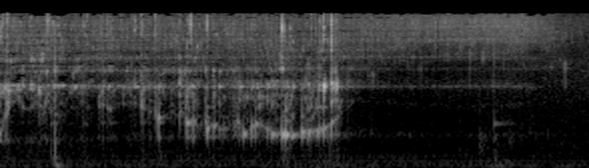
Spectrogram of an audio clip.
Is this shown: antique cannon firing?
no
